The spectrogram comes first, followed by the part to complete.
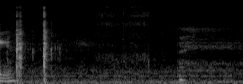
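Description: Bubble wrap and a clear plastic candy cube being handled: two sharp clicks a quarter of a second apart near the start, then faint crinkling.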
